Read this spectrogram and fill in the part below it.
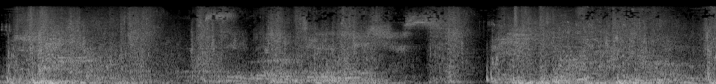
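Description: Magical spell effects whoosh and crackle in quick bursts.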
